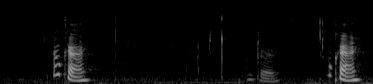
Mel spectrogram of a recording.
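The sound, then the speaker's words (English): Quiet sips of rosé wine with small wet mouth clicks, broken up by a few short murmured hums of appreciation. “So let's get into the sipping.”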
